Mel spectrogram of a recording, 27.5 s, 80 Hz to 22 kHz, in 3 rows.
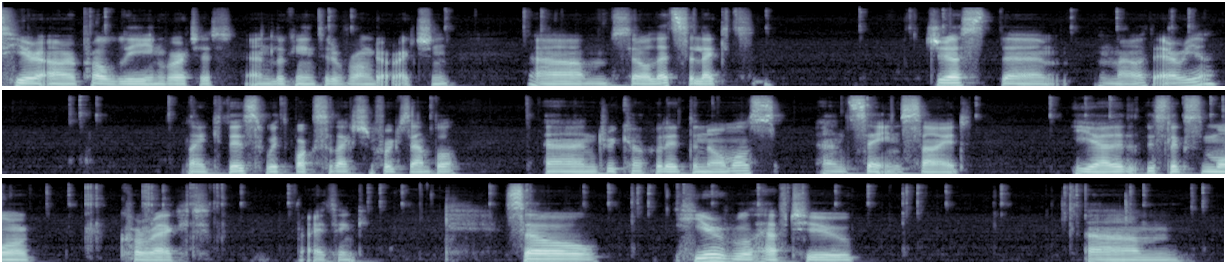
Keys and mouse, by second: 1.1 g, 3.8 g, 4.4 a, 5.3 l, 7.7 z, 9.2 a, 9.4 b, 10.7 b, 13.3 z, 14.5 ctrl+n, 16.5 Tab, 17.2 a, 18.5 a, 20.7 Tab, 22.7 g, 23.5 click, 25.1 g.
